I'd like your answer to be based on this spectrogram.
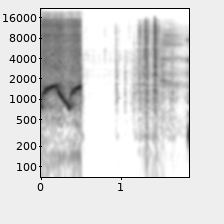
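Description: A toy ambulance in a children's truck cartoon sounds a short wailing siren, rising and falling loudly for about half a second before cutting to silence, followed by faint clicks and a brief voice near the end.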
